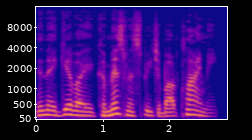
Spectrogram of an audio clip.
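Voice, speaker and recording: A man's voice: medium pitch, normal speed, darkish tone, dry recording, studio quality. A man co-hosting a podcast, giving scripted, conversational commentary in short, wry statements. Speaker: podcast co-host.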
